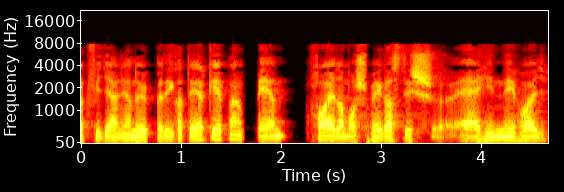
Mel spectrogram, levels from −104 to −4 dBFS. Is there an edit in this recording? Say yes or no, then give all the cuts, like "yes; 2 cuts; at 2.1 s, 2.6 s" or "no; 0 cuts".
yes; 3 cuts; at 0.9 s, 1.6 s, 2.9 s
